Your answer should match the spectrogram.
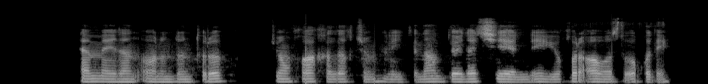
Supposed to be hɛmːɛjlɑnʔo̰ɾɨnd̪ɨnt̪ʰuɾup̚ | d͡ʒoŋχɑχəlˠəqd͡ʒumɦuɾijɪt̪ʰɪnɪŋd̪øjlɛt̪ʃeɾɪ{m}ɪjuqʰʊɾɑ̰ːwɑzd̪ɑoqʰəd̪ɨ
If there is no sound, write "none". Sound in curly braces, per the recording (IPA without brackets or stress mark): n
